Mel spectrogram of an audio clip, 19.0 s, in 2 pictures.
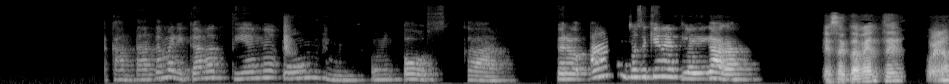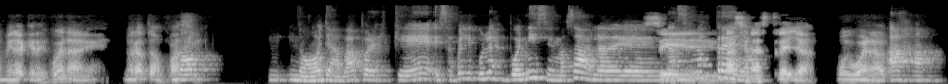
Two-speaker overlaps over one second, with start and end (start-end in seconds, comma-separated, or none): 15.9-17.2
